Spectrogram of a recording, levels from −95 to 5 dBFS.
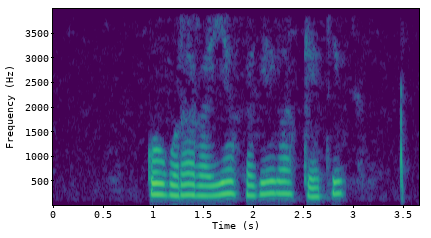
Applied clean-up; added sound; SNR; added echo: none; none; none; none.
